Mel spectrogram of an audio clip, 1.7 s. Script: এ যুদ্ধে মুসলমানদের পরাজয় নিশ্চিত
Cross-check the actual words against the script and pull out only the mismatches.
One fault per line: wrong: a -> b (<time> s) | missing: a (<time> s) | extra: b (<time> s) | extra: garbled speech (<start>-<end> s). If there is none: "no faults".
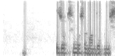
missing: পরাজয় (1.5 s)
